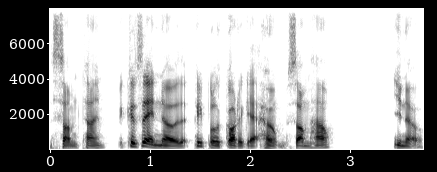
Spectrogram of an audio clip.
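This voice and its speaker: Very wide pitch swings in a British accent, dry and close with no echo, in a very clean recording against a silent background. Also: man. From UK. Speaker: news podcast co-host. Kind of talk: casual news discussion.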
